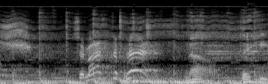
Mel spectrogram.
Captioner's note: speaking in German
